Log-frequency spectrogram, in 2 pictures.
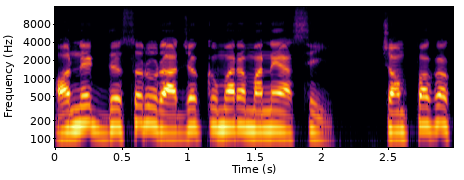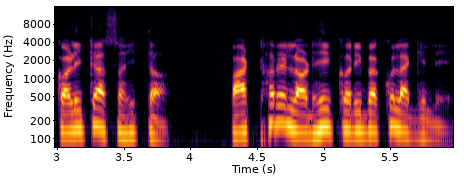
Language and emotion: Odia, neutral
